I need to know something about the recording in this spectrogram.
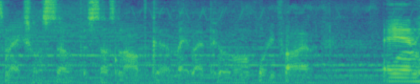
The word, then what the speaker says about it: Sosnovka: Actually, I think I was playing Sosnovka.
